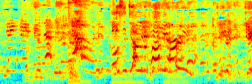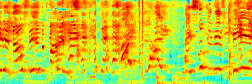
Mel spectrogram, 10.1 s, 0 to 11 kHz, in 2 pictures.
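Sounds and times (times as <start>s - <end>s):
child making wordless sounds: 0.0s - 2.2s.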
